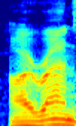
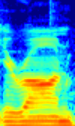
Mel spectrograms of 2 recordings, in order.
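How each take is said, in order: First: The first syllable sounds like 'eye', as in 'I ran'. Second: The first syllable sounds like 'ee', not 'eye'. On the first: It is a pun on a song title. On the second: This is how the speaker normally says the name.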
